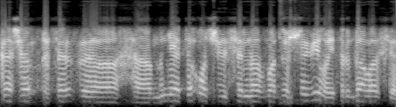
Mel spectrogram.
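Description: At a moderate pace and with ordinary pitch variation, the speaker is heard over noticeable background noise. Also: man. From Russia. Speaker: imprisoned pilot. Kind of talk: interview. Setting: phone call.

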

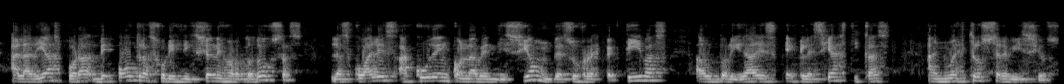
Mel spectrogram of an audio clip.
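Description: Over noticeable background noise, a man speaks at a fairly slow pace with very even loudness and ordinary pitch variation. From Ecuador. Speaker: church missionary. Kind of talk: interview. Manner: formal.

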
